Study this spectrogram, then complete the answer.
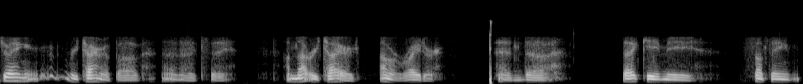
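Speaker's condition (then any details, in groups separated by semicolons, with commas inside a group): Parkinson's disease; right hand tremor at onset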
